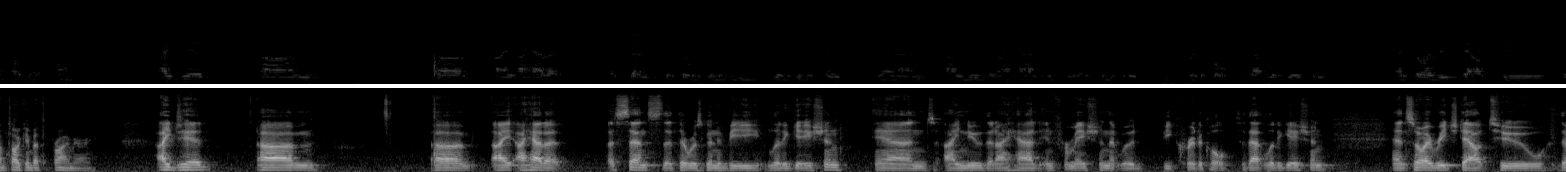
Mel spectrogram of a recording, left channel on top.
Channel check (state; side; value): quieter; left; 34.9 dB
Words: talking about the primary? I did. I had a sense that there was going to be litigation, and I knew that I had information that would be critical to that litigation. And so I reached out to,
